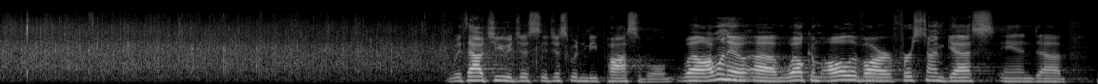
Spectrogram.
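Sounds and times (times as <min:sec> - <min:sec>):
church-service congregation applauding volunteers: 0:00.0 - 0:05.4
speech: 0:04.5 - 0:10.9.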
